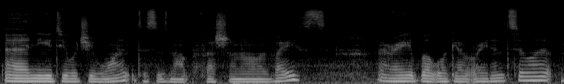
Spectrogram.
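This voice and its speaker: Woman tarot reader, very deep, mellow voice, stuffy and hoarse, chatty, faint hum behind. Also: normal speed. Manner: relaxed, chatty, frequent "okay?" and "you know". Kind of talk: casual tarot reading. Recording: faint background noise.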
